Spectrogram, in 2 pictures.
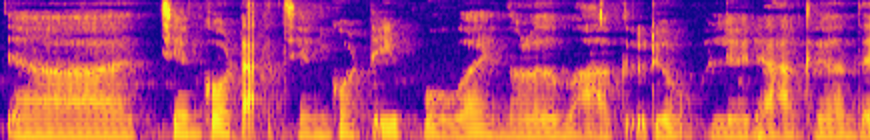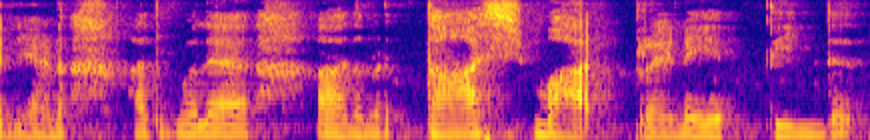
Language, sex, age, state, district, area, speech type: Malayalam, female, 18-30, Kerala, Palakkad, rural, spontaneous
